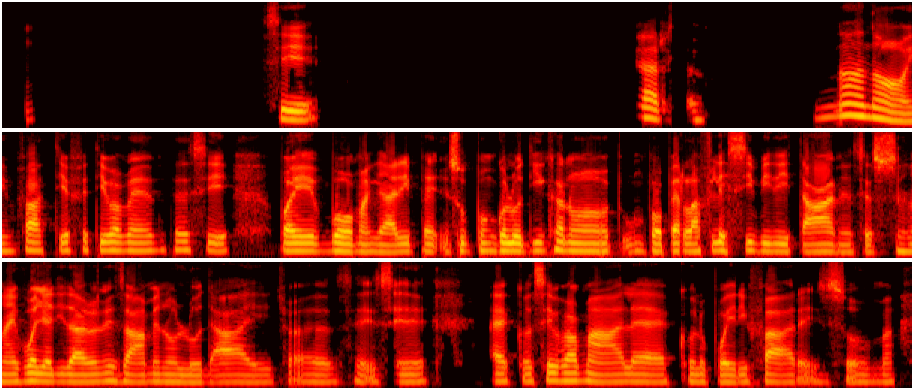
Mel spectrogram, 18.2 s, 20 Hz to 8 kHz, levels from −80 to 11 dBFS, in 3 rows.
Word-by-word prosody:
Mh. - - -20 1.5
Sì. 160 -1 +1 2.1
Certo. 170 -5 -2 0.8
No, 225 +3 +3
no, 175 -8 +4
infatti, 145 +2 0
effettivamente 150 +1 -1
sì. 140 -3 -3 0.3
Poi 140 0 +5
boh, 135 0 +4
magari, 130 0 +1
pe 135 -2 -3
suppongo 140 +2 +1
lo 140 0 +6
dicano 140 0 +1
un 125 +4 -9
po' 135 0 +2
per 140 - +2
la 130 0 +4
flessibilità, 135 -3 +1
nel 120 -1 -7
senso, 115 0 +1
se - - +1
non 130 - -3
hai 130 0 +2
voglia 135 0 +4
di 130 - -7
dare 125 -1 +3
un 130 - -3
esame, 130 -2 0
non 125 -1 -3
lo 120 0 -3
dai. 120 0 -3
Cioè, 120 0 -8
se 120 0 -9
se 125 +1 -5 0.4
ecco 130 -1 -2
se 145 - +1
va 140 0 +3
male 125 -2 +1
ecco, 120 +1 -7
lo 125 - -5
puoi 120 +1 -1
rifare 125 0 -1
insomma. 120 +1 -6
130 Hz, 150 wpm, -25 LUFS, 125-140 Hz, 2.1 s, lo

